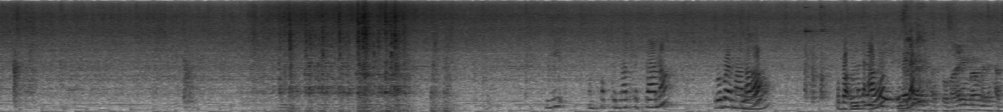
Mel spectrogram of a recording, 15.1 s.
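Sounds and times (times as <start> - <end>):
food sizzling in oil: 0.0 - 15.0
spatula scraping a pan: 3.6 - 6.8.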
